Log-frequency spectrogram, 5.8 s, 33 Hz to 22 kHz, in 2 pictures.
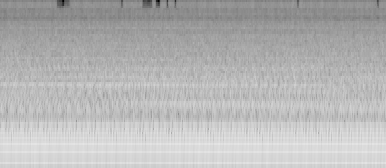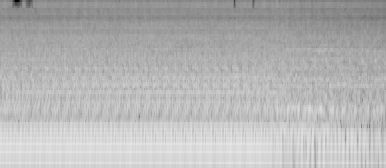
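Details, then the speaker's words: John Deere 4020 Hi-Crop Powershift diesel first started on fresh fuel, batteries and ether with no engine work: the low idle rumble wavers and sags with no throttle input. The owner suspects the injectors or the pump. "we had like no throttle response when you're hearing you know different levels of the RPM that that wasn't anything that I was doing on the other side"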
